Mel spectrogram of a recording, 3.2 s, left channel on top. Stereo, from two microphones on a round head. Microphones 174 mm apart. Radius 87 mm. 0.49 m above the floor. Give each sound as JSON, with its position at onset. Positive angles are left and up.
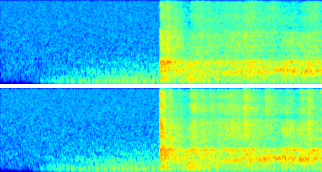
{"t": 1.6, "sound": "keys jangling", "side_deg": -80, "distance_m": 6.5}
